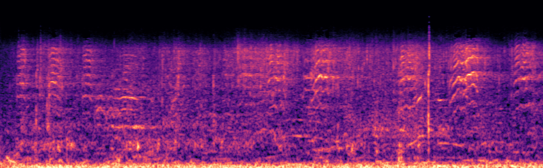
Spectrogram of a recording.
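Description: Faint, repeated short high-pitched squeaky calls from monkeys, each rising and falling in pitch, coming several times a second, over a low steady hum.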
